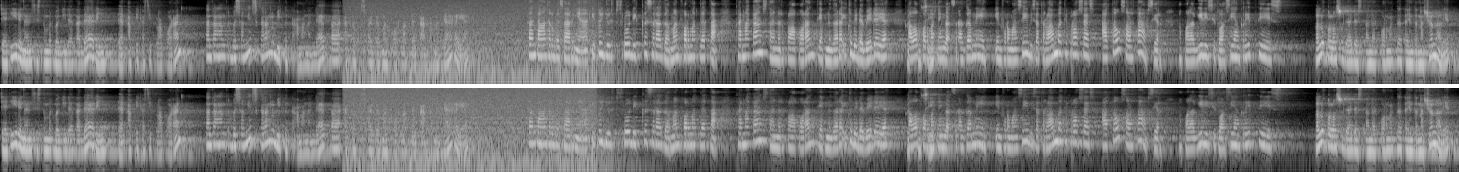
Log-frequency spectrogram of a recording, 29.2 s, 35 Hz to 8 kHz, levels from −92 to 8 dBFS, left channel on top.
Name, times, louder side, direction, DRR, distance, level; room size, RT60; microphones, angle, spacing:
voice 1, 0.0-3.6 4.1-9.4 18.4-18.7 26.3-29.0, equal, 5° left, 7 dB, 1.0 m, -24 dB
sound 1, 6.8-11.9, right 3 dB, 30° right, 2.1 m, -30 dB
voice 2, 10.5-25.6, left 3 dB, 50° left, 13 dB, 0.7 m, -23 dB
26.0 x 15.0 x 8.0 m, 2.4 s
head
